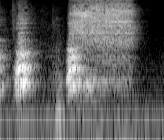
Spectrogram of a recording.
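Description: A dog emote in a stream plays a dog barking twice: a short bark, then a longer, harsher one, loud and close with no talk over it.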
